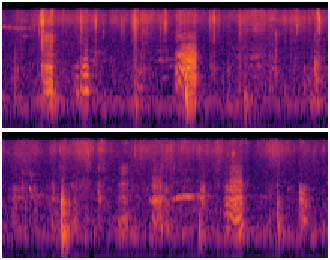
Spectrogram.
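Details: Chihuahua puppies with red-ginger and blue coats in Minsk make scattered short squeals and yelps, with a few brief whining tones near the end, among clicks and handling noises.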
